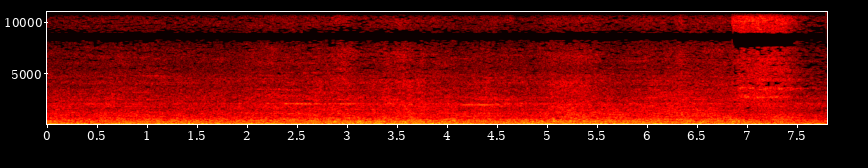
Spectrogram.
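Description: Intermodal freight train rolling past close by: a steady rumble and clatter of steel wheels on the rails, with a faint squeal in the middle and a brief high hiss near the end.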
